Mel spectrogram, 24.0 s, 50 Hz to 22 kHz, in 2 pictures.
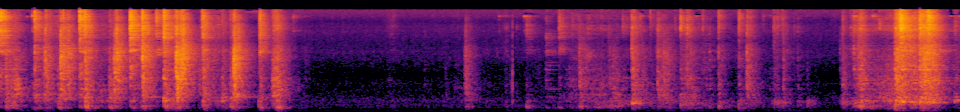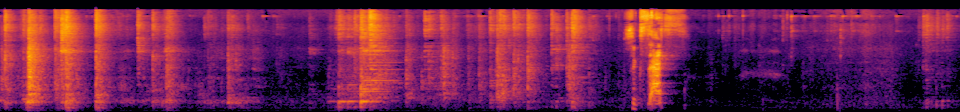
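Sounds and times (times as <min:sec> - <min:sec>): metal dog bowl clattering: 0:16.1 - 0:19.4.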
